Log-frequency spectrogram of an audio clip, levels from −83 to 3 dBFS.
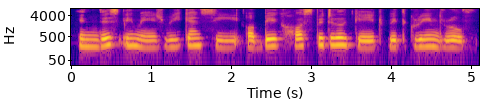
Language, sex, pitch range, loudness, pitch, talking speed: English, female, 180-220 Hz, -16 LUFS, 200 Hz, 150 wpm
